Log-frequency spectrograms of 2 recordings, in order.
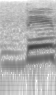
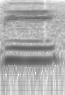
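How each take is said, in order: First: The letter is named in the Indonesian way. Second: The letter is named in a foreign way. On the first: The speaker calls it right. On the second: The speaker calls it wrong.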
